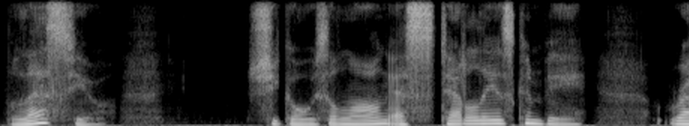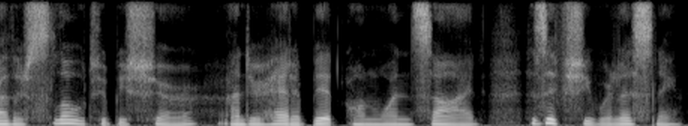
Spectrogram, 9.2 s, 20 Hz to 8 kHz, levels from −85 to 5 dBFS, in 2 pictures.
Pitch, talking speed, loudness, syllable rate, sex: 175 Hz, 190 wpm, -23 LUFS, 5.1 syllables/s, female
